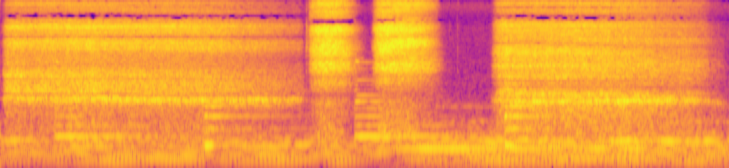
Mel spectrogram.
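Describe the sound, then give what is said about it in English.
A breathing technique of two quick inhales through the nose and then a prolonged exhale, the sharp sniffs followed by a long airy breath out, heard without talk over a steady noisy background. “And then a prolonged exhale out. So further the exhale.”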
